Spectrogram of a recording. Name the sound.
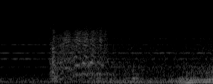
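car engine starting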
